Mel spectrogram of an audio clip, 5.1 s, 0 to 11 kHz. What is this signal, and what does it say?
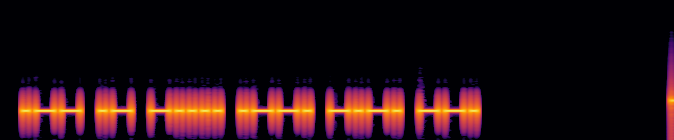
Morse code, heard as a keyed tone, about 25 wpm, 700 Hz. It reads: WA6PCG
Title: USA Callsign DE Callsign 25wpm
